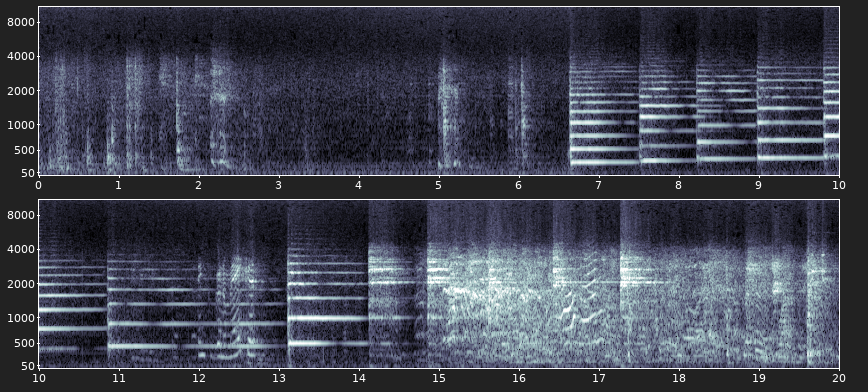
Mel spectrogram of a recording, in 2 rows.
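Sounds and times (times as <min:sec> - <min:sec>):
piano notes rising scale: 0:06.6 - 0:18.7.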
